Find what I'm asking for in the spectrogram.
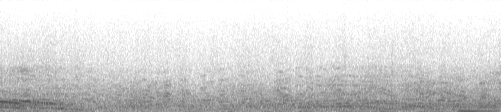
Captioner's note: group chattering; group gasping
